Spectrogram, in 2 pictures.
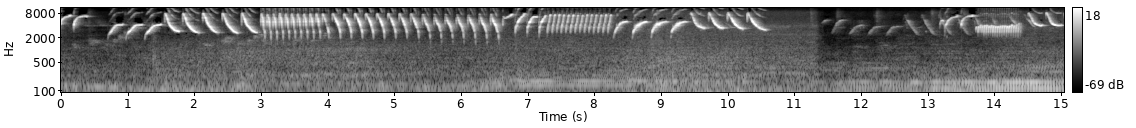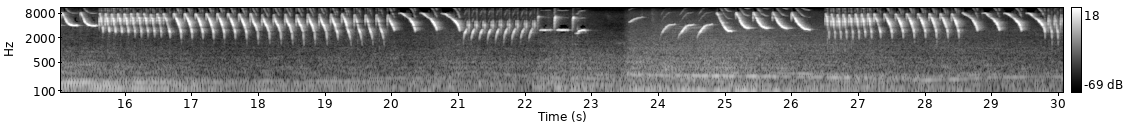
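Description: Canary singing: long, fast trills of repeated downward-sweeping high notes, broken twice by short pauses.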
